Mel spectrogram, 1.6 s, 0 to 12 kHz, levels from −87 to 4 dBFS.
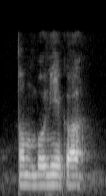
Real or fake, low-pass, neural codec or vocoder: fake; 7.2 kHz; codec, 16 kHz, 1.1 kbps, Voila-Tokenizer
